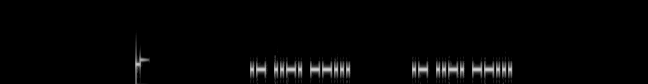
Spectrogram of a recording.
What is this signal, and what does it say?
Morse code, heard as a keyed tone, about 40 wpm, 700 Hz. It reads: AF7 AF7
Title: USA Call Sign Prefixes - Repeated 2x - 40wpm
